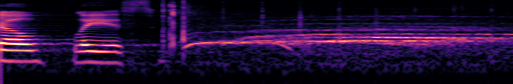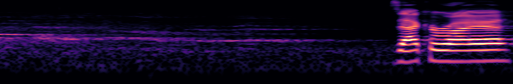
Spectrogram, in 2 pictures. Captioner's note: audience cheering and applauding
